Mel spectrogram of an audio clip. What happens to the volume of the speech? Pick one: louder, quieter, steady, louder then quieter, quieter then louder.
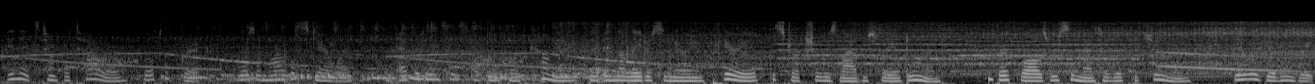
louder.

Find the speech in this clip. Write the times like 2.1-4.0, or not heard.
0.1-13.1.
